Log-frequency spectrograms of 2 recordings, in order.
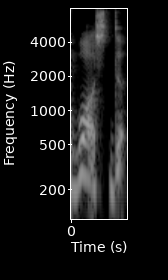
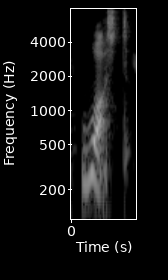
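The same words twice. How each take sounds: First: The ending is not pronounced as a t sound. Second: The ending is pronounced as a t sound. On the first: The speaker calls it wrong. "We do not say watched" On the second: The speaker calls it right. "we say watched. ... the ed here is pronounced t"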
